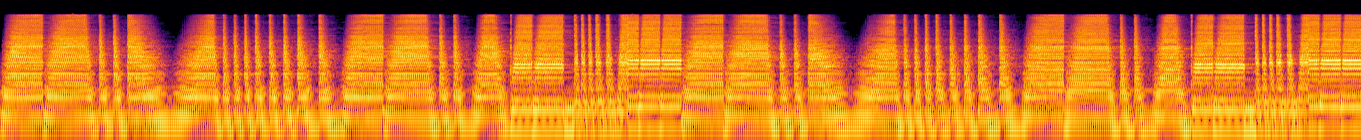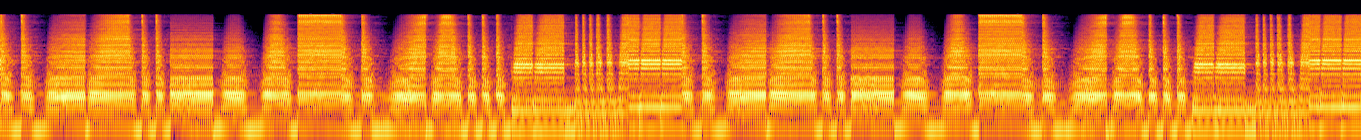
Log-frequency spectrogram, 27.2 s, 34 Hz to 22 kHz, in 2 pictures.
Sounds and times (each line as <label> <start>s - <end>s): midrange dubstep bassline 0.0s - 27.2s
